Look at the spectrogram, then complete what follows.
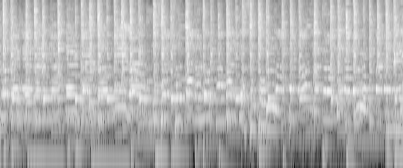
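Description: Live salsa band playing with dense, steady percussion including congas, over a stepping bass line and melodic lines.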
